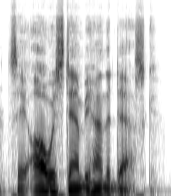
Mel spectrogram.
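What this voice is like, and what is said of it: Sarcastic delivery. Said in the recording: “I was saying that sarcastically.”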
